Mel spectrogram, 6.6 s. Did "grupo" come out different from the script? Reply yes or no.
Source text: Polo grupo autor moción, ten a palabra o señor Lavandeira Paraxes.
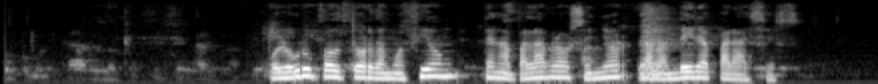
no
